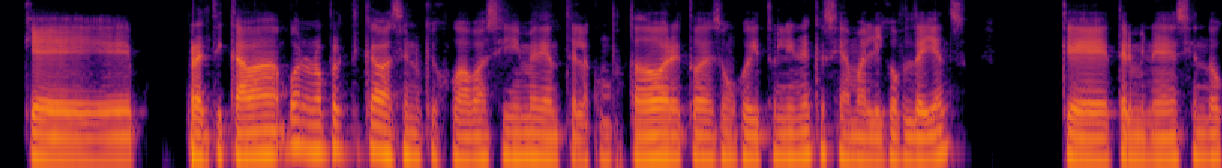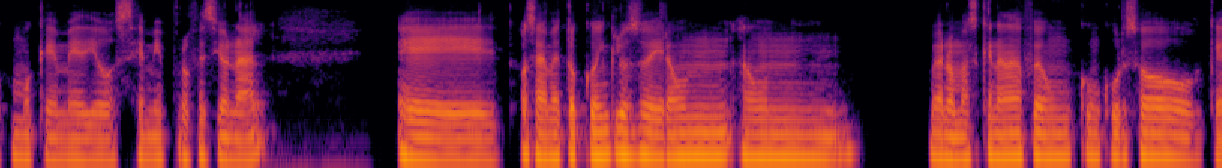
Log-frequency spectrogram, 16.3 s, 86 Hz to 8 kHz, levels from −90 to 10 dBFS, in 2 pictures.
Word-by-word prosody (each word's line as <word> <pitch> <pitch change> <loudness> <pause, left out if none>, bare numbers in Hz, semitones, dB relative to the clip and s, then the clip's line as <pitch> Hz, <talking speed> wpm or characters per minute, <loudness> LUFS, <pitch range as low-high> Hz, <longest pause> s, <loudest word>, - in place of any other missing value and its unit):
que 100 -1 +1 0.3
practicaba. 115 +2 +4
Bueno, 155 0 -1
no 135 -1 +1
practicaba, 135 -2 0
sino 115 -2 -3
que - - -7
jugaba 105 0 -1
así 110 +2 -3
mediante 105 -3 -1
la 95 - -3
computadora 105 +1 +2
y 105 - -4
todo 105 -1 0
eso 105 +2 -3
un 105 - -3
jueguito 105 +1 -3
en - - -2
línea 110 +2 0
que 120 - -6
se - - -8
llama 100 -2 -1
League 100 +1 -3
of 105 - -4
Legends, 110 +8 0 0.6
que 100 -2 +3
terminé 100 -1 0
siendo 110 0 -3
como 105 -1 -5
que 100 -1 -4
medio 95 0 -2
semi 100 +1 -4
profesional, 100 -2 -2 0.9
eh, 95 -2 +2
o - - -1
sea, 110 - +2
me 105 0 +1
tocó 110 +2 +1
incluso 120 0 +2
ir 105 - +1
a - - +2
un 115 0 +1
a 110 - 0
un 105 +2 -2 0.4
bueno, 105 -2 +2
más 100 +2 -1
que 115 - -2
nada 110 +1 +3
fue 115 +1 +1
un 110 0 -1
concurso 110 -2 0
que - - -5
105 Hz, 190 wpm, -23 LUFS, 100-110 Hz, 0.9 s, practicaba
